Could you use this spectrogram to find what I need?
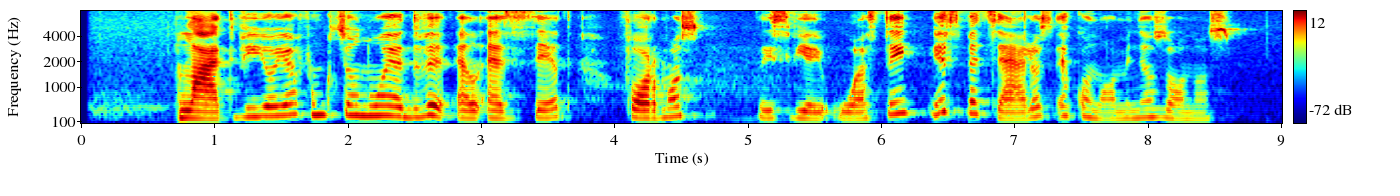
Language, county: Lithuanian, Vilnius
